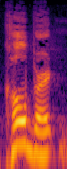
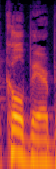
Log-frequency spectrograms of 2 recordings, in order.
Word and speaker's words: Colbert: Colbert, not Colbert, but spelled like Steven, has been in the organization now for more than 20 years.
